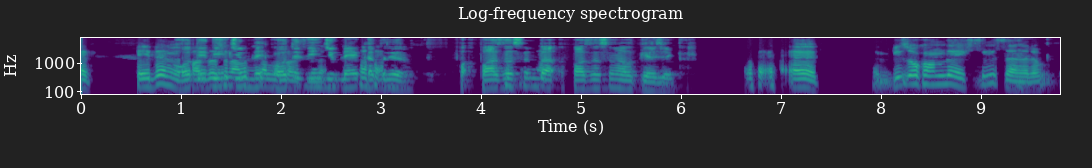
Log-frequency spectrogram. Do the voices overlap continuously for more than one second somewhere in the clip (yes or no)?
yes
